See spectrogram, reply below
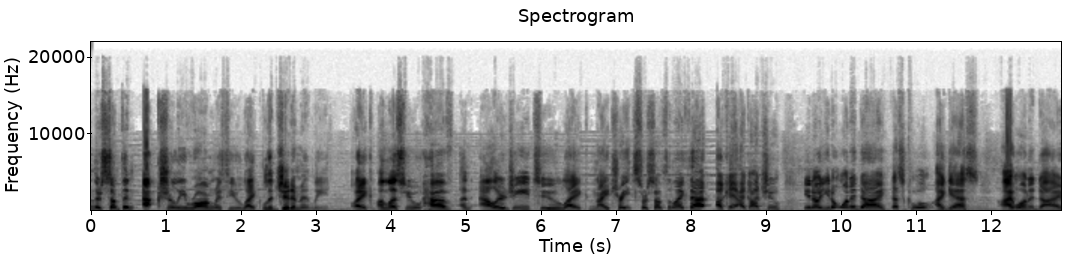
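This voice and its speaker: A man's voice: fairly high pitch, a bit bright. A man who is a chef, cooking on a live stream and chatting with viewers in a crude, joking, profane way. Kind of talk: casual livestream cooking chat.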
